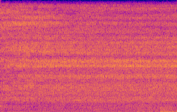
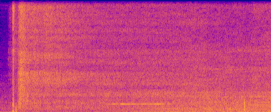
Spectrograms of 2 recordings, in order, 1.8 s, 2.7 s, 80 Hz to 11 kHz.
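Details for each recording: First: Tsunami Pure 10 regenerative desiccant air dryer, muffler removed, tower shifted into regeneration; steady even high hiss of air exhausting with no chatter; piston sealing inlet air properly, normal purge. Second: Tsunami regenerative desiccant air dryer, piston with simulated missing O-ring, muffler removed: loud, steady roaring hiss as system pressure bypasses the piston and inlet air dumps straight out the purge port.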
